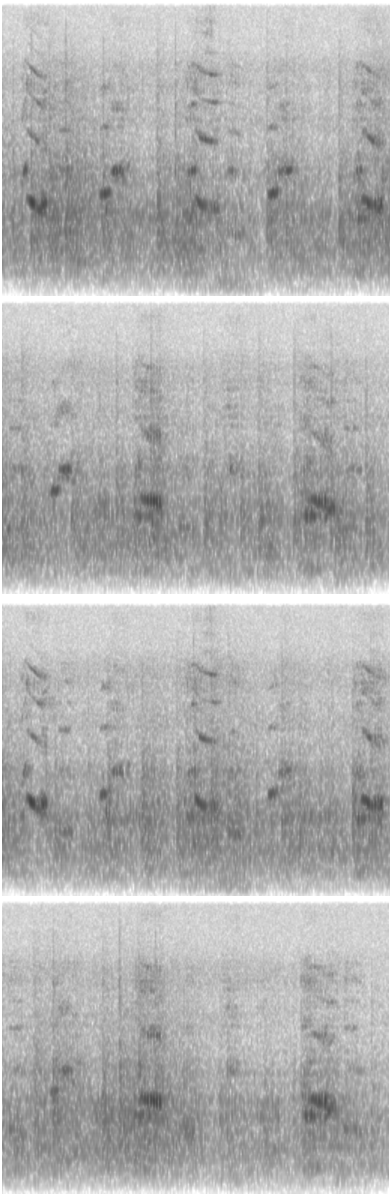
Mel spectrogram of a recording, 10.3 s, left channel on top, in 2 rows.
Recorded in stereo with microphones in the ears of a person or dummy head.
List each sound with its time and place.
0.2 s a squeak: 10° left (ahead or behind), 0.8 m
